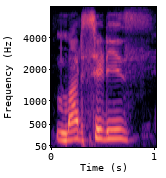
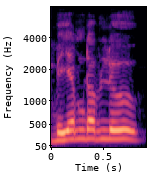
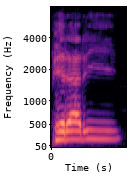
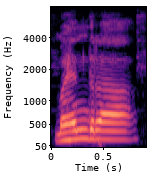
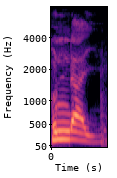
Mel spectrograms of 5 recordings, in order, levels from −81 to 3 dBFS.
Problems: none marked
